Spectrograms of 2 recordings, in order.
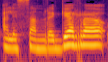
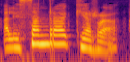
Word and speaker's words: Alessandra Guerra: We are live on the air with yours truly, Alessandra Guerra, or in the English pronunciation, Alessandra Guerra.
